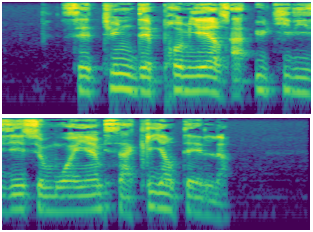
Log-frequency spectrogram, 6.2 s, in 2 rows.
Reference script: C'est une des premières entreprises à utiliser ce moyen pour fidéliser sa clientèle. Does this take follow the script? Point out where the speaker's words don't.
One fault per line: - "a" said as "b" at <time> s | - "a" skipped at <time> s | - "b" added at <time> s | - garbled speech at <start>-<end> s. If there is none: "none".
- "entreprises" skipped at 2.3 s
- "pour fidéliser" skipped at 4.1 s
